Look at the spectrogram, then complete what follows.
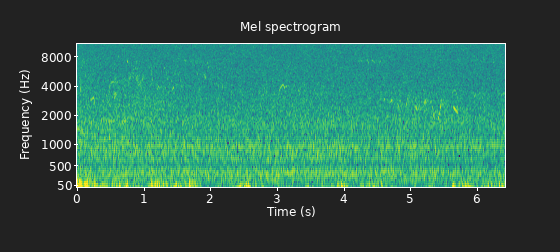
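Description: Outdoor ambience: irregular low thumps of footsteps and wind rumbling on the microphone, with faint bird chirps now and then.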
